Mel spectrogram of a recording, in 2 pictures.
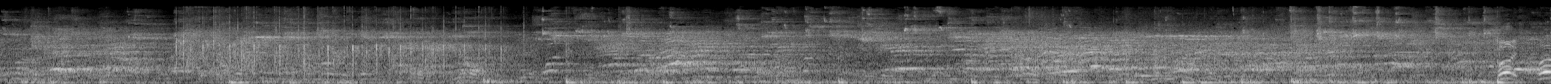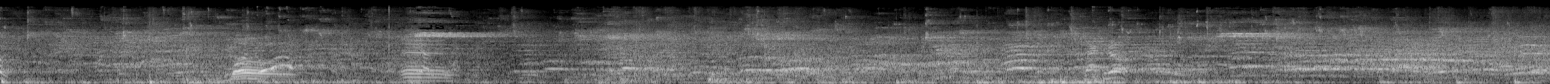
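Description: Indoor youth basketball game in a reverberant gym: indistinct voices of players and spectators, a basketball bouncing on the hardwood floor, and a few short squeaks of sneakers on the court in the middle.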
